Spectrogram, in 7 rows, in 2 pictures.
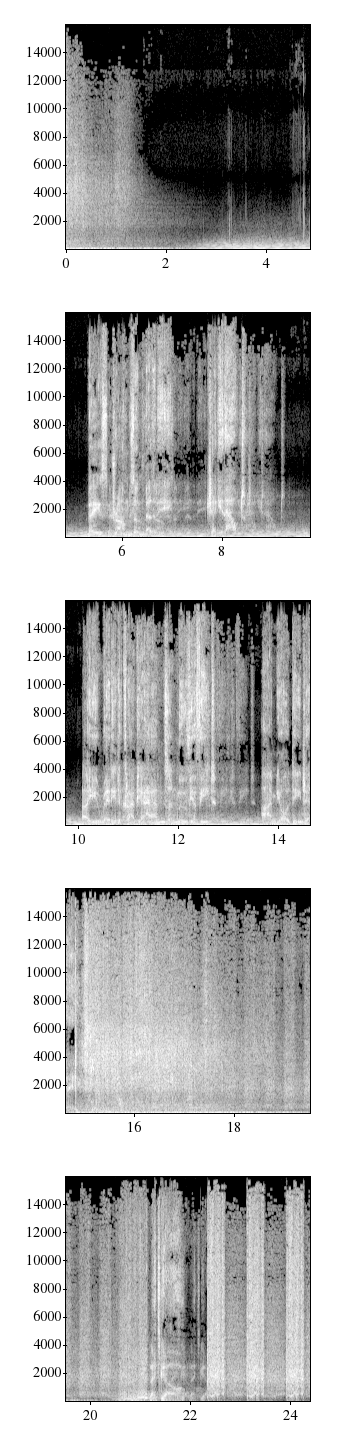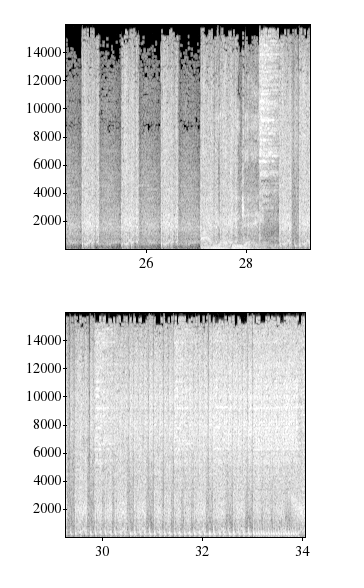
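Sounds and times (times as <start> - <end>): deep bass: 0.0 - 22.9, 26.7 - 34.0
muffled deep synth bass notes: 2.5 - 14.8.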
